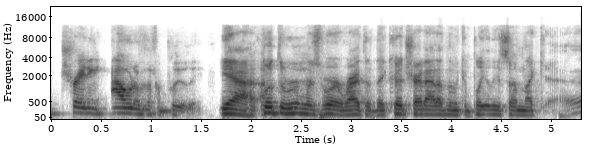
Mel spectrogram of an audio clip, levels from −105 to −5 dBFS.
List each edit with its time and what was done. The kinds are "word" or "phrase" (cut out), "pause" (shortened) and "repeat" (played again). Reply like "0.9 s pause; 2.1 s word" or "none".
1.0 s phrase; 1.6 s pause; 2.1 s phrase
